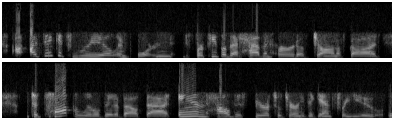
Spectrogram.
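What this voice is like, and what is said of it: Slight New York accent. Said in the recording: “I've got my little New York accent because I still got that little overflow going on.”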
